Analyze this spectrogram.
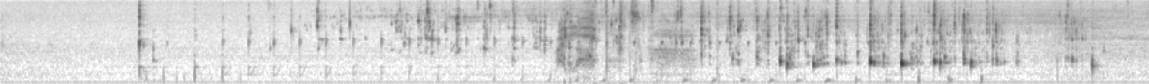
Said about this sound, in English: Yeah, pass me your glass. There you go. I will pour it for you.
